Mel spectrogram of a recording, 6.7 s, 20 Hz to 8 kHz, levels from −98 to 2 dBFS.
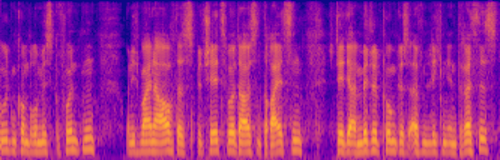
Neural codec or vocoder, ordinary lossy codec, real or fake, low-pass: codec, 16 kHz, 4.8 kbps, FACodec; none; fake; none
